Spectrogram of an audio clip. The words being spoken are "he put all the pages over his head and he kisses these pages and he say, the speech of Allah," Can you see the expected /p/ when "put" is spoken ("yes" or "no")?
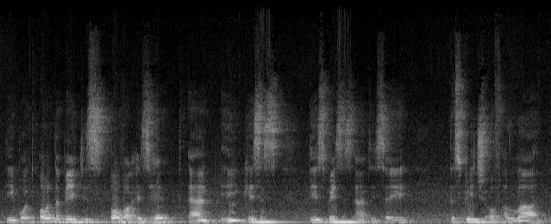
no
